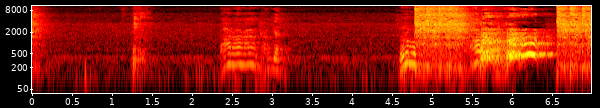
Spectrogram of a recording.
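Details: The dog Bull barks at a thief. Quiet human speech comes at first, then a run of loud, harsh, overlapping barks fills the last two seconds.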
